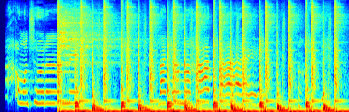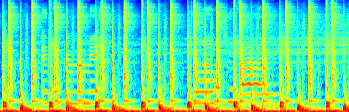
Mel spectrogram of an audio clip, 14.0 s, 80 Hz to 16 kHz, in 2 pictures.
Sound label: intro outro 130 bpm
